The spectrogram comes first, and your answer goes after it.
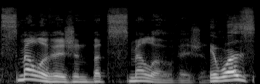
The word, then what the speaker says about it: Smell-O-Vision: smello Vision it was it was styled smell O vision but it was clearly a pun on television so I don't know if we're wrong to pronounce it to rhyme with television like smellivision smis are we going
